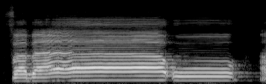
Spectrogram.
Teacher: با کے بعد جو الف ہے اس کے اوپر بڑا مد ہے، اس کو تقریباً 3-4 سیکنڈ تک کھینچیں گے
